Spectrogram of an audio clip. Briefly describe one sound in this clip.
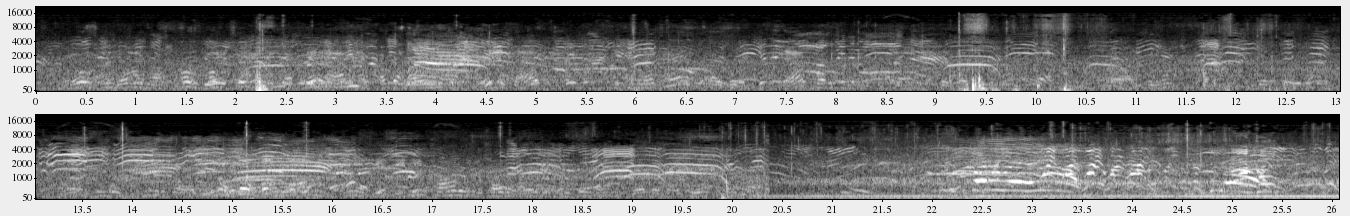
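Young women players shout to each other across the field.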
